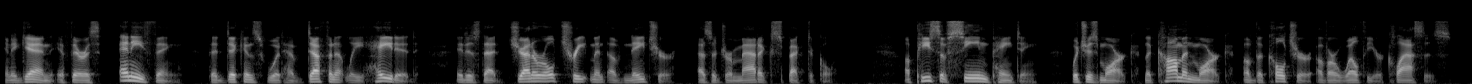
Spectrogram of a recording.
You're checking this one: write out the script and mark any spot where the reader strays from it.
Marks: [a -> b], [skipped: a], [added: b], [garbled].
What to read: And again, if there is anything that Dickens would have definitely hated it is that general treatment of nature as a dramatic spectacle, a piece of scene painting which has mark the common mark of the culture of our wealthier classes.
And again, if there is anything that Dickens would have definitely hated it is that general treatment of nature as a dramatic spectacle, a piece of scene painting which has mark the common mark of the culture of our wealthier classes.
